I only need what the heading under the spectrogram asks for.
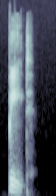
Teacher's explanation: Beat. Longer, clearer. Like the E in C.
